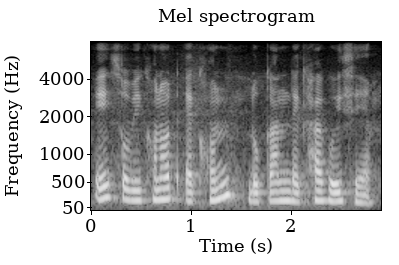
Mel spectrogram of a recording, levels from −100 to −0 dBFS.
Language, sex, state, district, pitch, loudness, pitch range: Assamese, female, Assam, Sonitpur, 175 Hz, -17 LUFS, 160-195 Hz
